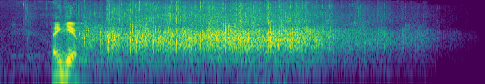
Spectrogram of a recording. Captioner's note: applause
